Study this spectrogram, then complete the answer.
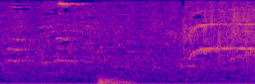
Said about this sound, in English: getting a nice round of applause from her hometown crowd.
